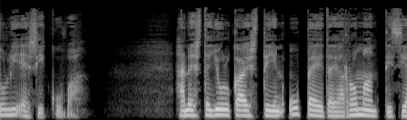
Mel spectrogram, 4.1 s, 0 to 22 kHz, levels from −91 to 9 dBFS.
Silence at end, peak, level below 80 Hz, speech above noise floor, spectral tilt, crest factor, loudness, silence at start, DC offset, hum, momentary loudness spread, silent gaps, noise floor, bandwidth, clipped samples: 0 s; -2 dBFS; -64 dBFS; 49 dB; -6 dB/octave; 16 dB; -17 LUFS; 0 s; under 0.1%; none; 14 LU; none; -66 dBFS; 16.5 kHz; under 0.1%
